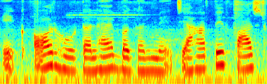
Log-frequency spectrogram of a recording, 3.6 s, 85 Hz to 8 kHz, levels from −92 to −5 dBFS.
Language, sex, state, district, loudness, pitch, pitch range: Hindi, female, Bihar, West Champaran, -18 LUFS, 190 Hz, 175-205 Hz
